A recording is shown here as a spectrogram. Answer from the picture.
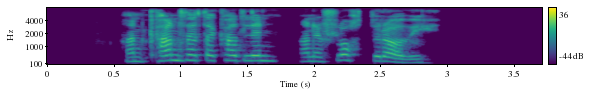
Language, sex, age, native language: Icelandic, female, 30-39, Icelandic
